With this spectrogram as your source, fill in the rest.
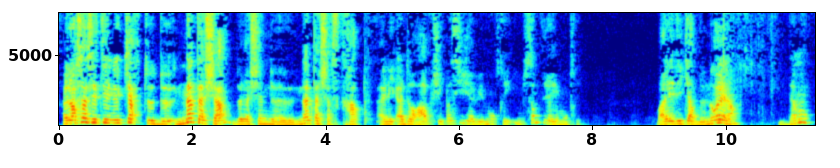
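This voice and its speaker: A woman's voice: lowish voice, normal speed, fairly bright tone. Woman in her 50s rambling away at her desk, casual chatty vlog, keeps cutting herself off. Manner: rambling, chatty, self-interrupting. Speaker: craft channel host. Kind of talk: casual chat. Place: at a home desk, indoors.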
